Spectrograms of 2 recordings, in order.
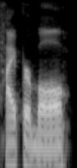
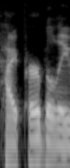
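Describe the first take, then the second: First: The word is said with a misread, spelled-out pronunciation. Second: The word is said with its standard pronunciation. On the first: The speaker calls it wrong. "was pronounced hyperbole" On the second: The speaker calls it right. "I used to think hyperbole"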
